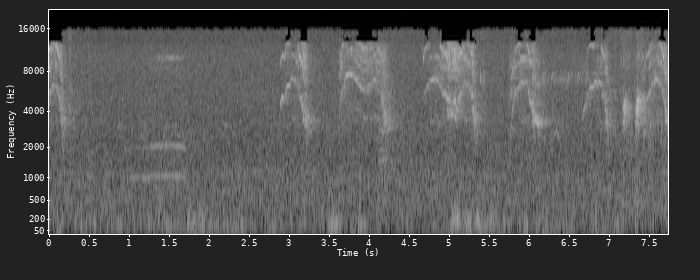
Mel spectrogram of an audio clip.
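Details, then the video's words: Baby monkey Rain wailing in a tree, asking for milk from mother Rany; after a quiet start, loud, looping high cries rise and fall in quick bursts over low outdoor rumble. "Little Monkey RAIN cries loudly on the tree so sad asking for milk Mama RANY"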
